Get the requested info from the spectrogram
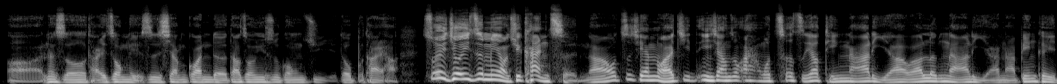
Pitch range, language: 115-180 Hz, Chinese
